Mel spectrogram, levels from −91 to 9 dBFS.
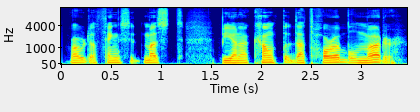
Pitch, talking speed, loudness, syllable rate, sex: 130 Hz, 190 wpm, -18 LUFS, 5.5 syllables/s, male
